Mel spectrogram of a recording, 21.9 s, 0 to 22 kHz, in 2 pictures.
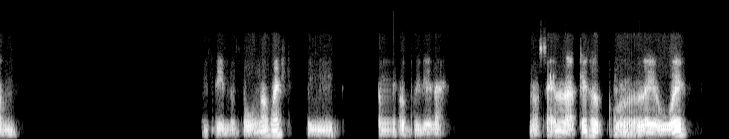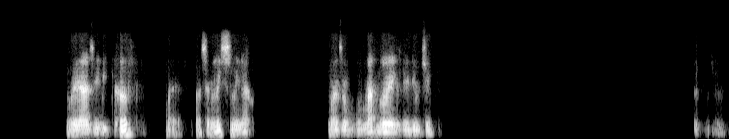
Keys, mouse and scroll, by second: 0.6-1.7 drag, 2.8 middle click, 3.9 click, 4.9 middle click, 6.6 middle click, 8.2 middle click, 9.1 middle click, 10.4 middle click, 13.2 middle click, 16.9 middle click, 19.1 middle click, 19.8 middle click, 21.1 click.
